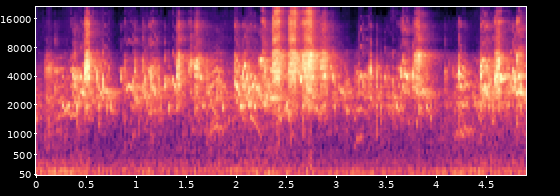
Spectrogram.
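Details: Budgerigars kept as pets chatter and sing together: rapid squeaky chirps, harsh short squawks and twittering runs overlapping without pause, rising into louder bursts around the middle.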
